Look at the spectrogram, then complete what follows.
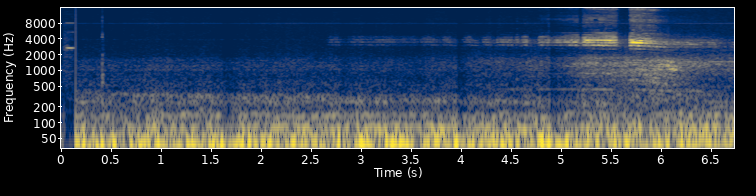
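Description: Steady low road and engine rumble of a car driving, as picked up by a dashcam inside it. A high, thin whine joins about three seconds in, and the noise brightens a little around five to six seconds.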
